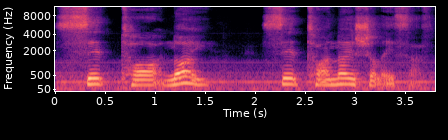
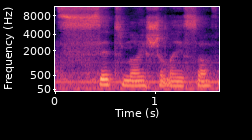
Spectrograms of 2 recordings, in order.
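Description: First: The first word is said with three syllables. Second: The first word is said with two syllables. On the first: This follows the rules of grammar. "it's Sitonoi Shel Esav" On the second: This is how everyone usually says it. "It's not Sitnoi Shel Esav"

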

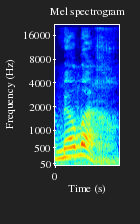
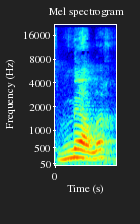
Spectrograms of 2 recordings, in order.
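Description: First: The stress is on the last syllable. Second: The stress is on the first syllable. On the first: The speaker calls it wrong. "not Melech" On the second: The speaker calls it right. "it's Melech"

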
